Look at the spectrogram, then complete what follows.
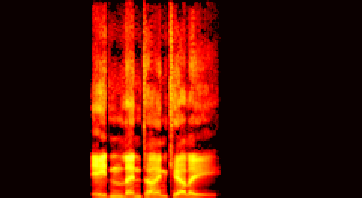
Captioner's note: none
